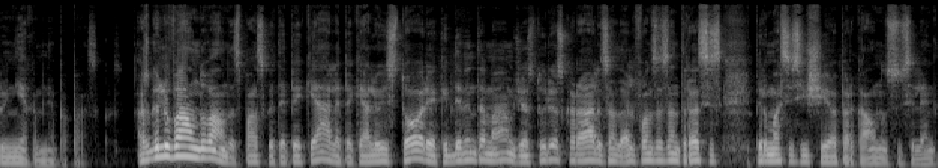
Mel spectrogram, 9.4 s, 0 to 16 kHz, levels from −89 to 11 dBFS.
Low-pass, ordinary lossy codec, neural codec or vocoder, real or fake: 14.4 kHz; MP3, 96 kbps; none; real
